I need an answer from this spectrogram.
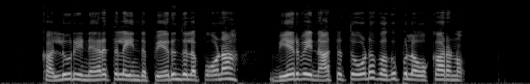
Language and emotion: Tamil, disgusted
